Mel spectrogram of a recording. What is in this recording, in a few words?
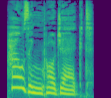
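"housing project", British English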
